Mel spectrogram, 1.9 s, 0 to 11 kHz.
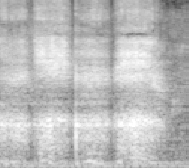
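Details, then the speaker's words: Girl almost 11 months old with a cold caught over the last week, with congestion and a runny nose: two noisy, snuffly, hissing congested breaths. Nasal congestion. "She got Dada's cold over the last week and has a little congestion, and her nose is running a little bit, and her breathing sounds a little bit, I forget what the term is, but you can hear it in her breathing that she's like,"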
